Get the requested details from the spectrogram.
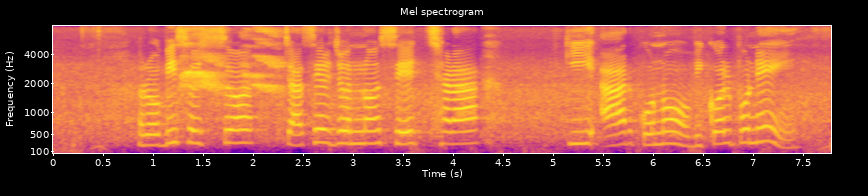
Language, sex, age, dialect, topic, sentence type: Bengali, female, 25-30, Jharkhandi, agriculture, question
